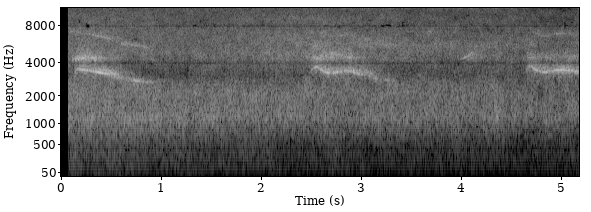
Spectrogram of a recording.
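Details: Harpy eagle in Colombian forest: a thin, high whistled call drawn out and slightly falling, given three times about every two and a half seconds, over a steady hiss of insects and forest background.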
